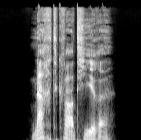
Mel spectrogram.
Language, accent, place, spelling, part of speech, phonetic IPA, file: German, Germany, Berlin, Nachtquartiere, noun, [ˈnaxtkvaʁˌtiːʁə], De-Nachtquartiere.ogg
- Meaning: nominative/accusative/genitive plural of Nachtquartier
